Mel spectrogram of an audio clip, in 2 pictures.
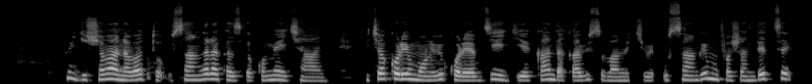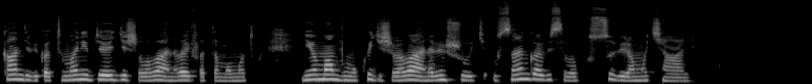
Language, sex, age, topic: Kinyarwanda, female, 18-24, education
